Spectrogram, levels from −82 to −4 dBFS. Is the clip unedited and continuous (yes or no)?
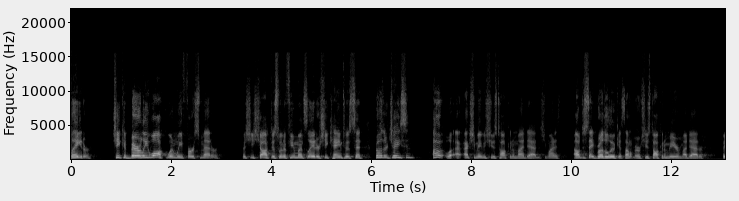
yes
